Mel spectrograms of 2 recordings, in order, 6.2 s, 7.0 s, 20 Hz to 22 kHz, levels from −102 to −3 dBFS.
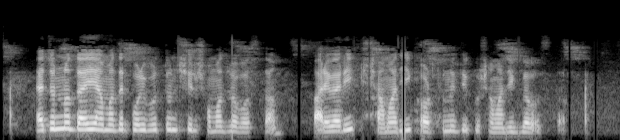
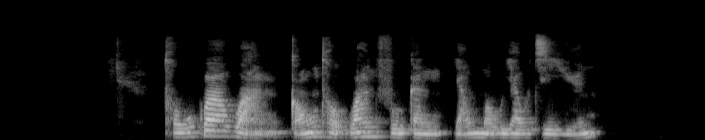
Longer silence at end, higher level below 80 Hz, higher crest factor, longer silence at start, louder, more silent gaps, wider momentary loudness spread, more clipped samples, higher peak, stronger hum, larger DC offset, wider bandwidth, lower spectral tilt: second, 0.55 s vs 1.05 s; first, -64 dBFS vs -80 dBFS; about the same, 18 dB vs 22 dB; second, 0.1 s vs 1.65 s; first, -19 LUFS vs -36 LUFS; neither; first, 16 LU vs 9 LU; neither; first, -2 dBFS vs -16 dBFS; neither; neither; second, 6.6 kHz vs 7.6 kHz; second, -4.5 dB/octave vs -6 dB/octave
